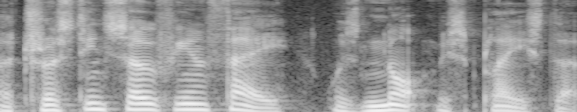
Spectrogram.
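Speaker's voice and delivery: ordinary delivery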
